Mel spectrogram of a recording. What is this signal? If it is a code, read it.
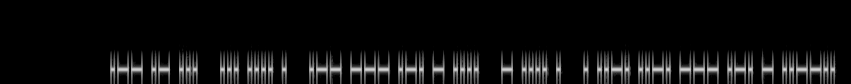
Morse code, heard as a keyed tone, about 34 wpm, 700 Hz. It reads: WAS SHE WORTH THE EFFORT?
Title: Sentences from Top 1200 Words 35wpm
